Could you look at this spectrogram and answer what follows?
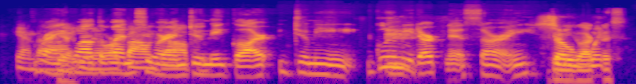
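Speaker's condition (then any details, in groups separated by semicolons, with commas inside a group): No condition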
